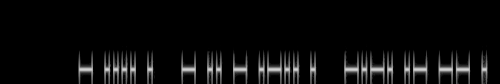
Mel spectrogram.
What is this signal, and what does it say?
Morse code, heard as a keyed tone, about 28 wpm, 700 Hz. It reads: THE TITLE CAME
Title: Sentences from Top 1200 Words 28wpm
